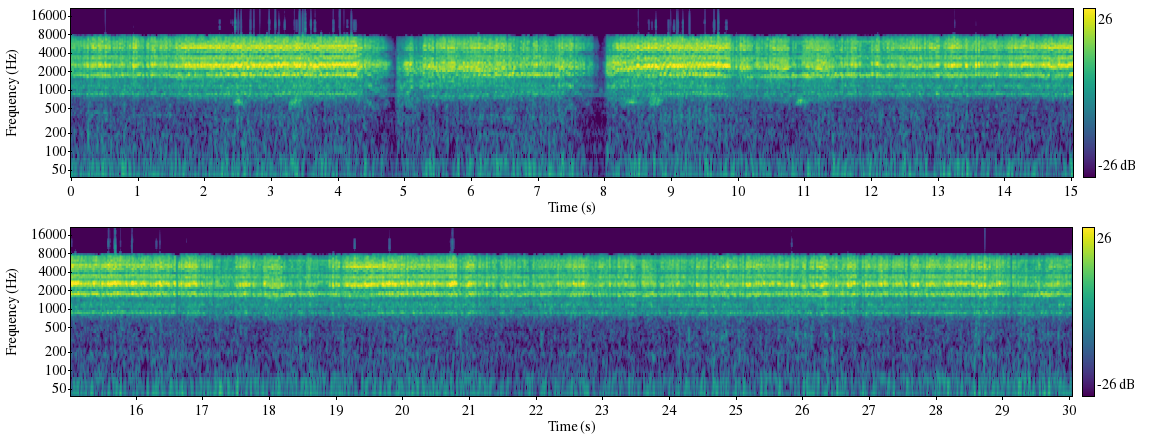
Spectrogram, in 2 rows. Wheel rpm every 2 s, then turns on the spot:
230, 210, 150, 190, 150, 220, 230, 230, 230, 230, 230, 230, 230, 230, 230.
none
